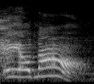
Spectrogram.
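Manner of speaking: loud, high outburst; emphatic refusal. Real, not acted. Mother rejecting heroin offer with a loud high shout.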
